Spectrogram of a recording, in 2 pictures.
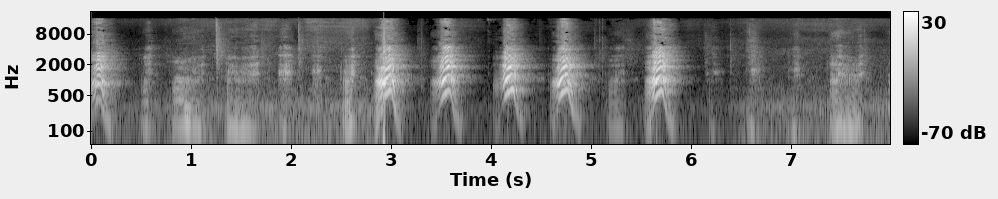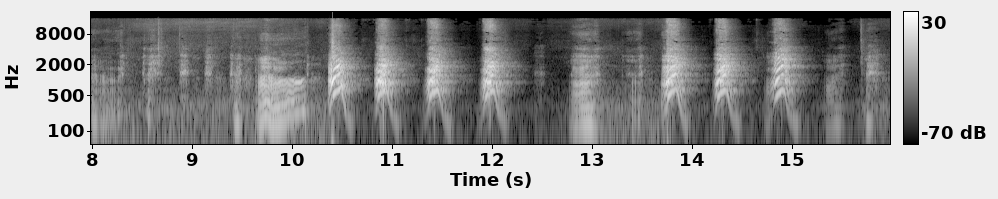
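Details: Thirteen-year-old Welsh Terrier Maggie barking for her owner's dinner: bursts of sharp, rapid barks, about two a second, with brief pauses and low grumbling sounds between runs.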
